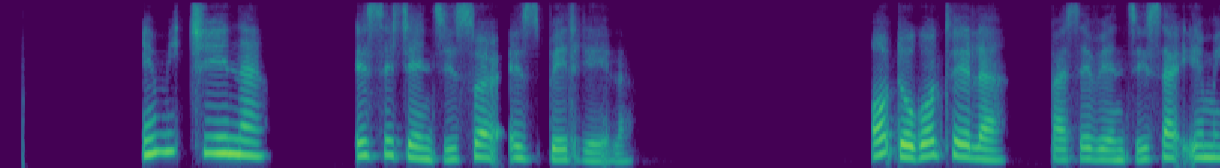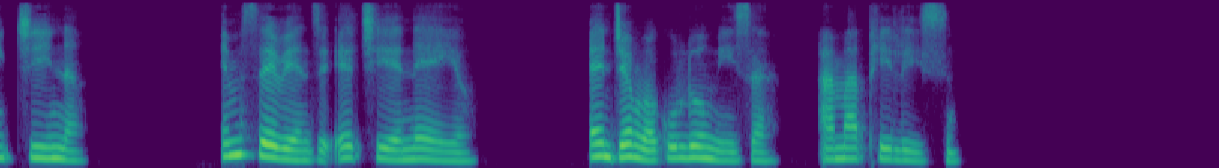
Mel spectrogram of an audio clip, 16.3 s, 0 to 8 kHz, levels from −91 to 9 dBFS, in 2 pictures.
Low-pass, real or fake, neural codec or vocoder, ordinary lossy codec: 7.2 kHz; fake; codec, 16 kHz in and 24 kHz out, 0.9 kbps, LongCat-Audio-Codec, four codebook decoder; MP3, 64 kbps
